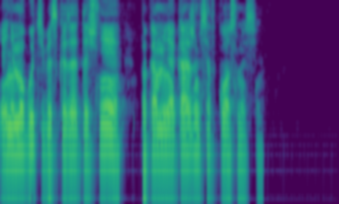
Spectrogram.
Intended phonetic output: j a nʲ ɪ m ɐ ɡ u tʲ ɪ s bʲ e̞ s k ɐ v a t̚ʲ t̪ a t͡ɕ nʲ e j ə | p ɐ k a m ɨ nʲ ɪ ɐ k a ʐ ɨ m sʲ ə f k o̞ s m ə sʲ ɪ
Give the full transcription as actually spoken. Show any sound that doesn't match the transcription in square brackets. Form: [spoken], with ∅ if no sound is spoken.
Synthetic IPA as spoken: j a nʲ ɪ m ɐ ɡ u tʲ ɪ [∅] bʲ e̞ s k ɐ [z] a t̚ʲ t̪ [ɐ] t͡ɕ nʲ e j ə | p ɐ k a m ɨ nʲ ɪ ɐ k a ʐ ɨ m sʲ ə f k o̞ s m ə sʲ ɪ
